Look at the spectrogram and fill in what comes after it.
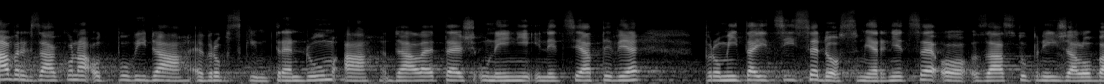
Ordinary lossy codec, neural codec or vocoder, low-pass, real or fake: AAC, 96 kbps; autoencoder, 48 kHz, 128 numbers a frame, DAC-VAE, trained on Japanese speech; 14.4 kHz; fake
